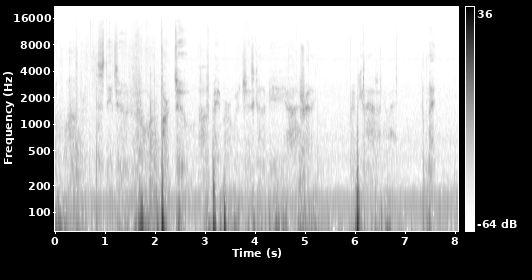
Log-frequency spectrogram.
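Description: A man whispering close to the microphone, with a few sharp low thumps about two, three and six seconds in.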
